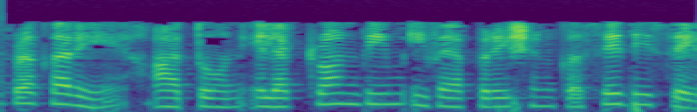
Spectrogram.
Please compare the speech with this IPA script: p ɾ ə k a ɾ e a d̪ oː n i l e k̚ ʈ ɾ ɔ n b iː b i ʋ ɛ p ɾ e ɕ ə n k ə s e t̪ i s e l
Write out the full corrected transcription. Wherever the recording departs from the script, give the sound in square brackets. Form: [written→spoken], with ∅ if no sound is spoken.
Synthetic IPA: p ɾ ə k a ɾ e a [d̪→t̪] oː n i l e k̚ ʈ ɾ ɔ n b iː [b→m] i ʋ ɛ p ɾ e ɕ ə n k ə s e [t̪→d̪] i s e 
